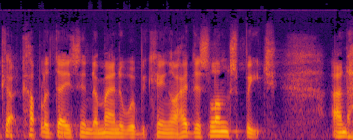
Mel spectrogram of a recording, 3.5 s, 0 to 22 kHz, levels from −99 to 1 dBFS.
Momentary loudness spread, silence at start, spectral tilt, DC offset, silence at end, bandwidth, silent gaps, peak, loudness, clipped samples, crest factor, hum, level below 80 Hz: 12 LU; 0 s; -5 dB/octave; under 0.1%; 0 s; 17 kHz; none; -2 dBFS; -22 LUFS; under 0.1%; 22 dB; none; -56 dBFS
